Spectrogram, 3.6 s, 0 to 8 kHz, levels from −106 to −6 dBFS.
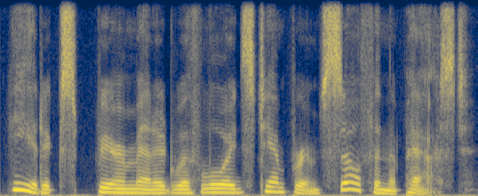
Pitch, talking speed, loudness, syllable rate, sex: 165 Hz, 165 wpm, -16 LUFS, 4.6 syllables/s, female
